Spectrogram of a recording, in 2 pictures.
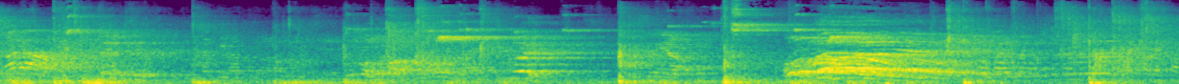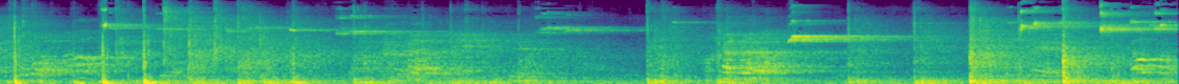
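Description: A volleyball thumps as players hit it, echoing in a large hall.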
